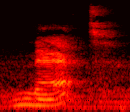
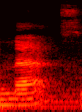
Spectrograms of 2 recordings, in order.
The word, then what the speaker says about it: gnat: I see Nat. N A T. Those little annoying bugs. Sometimes they're called. They're called gnats.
